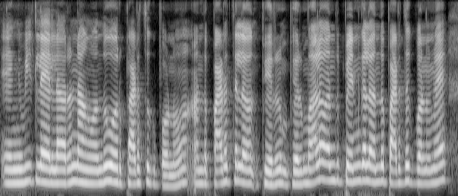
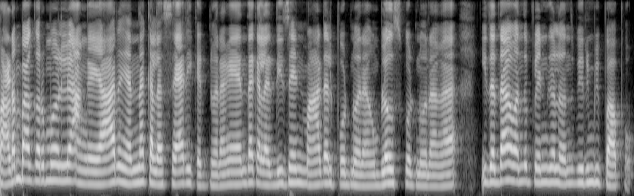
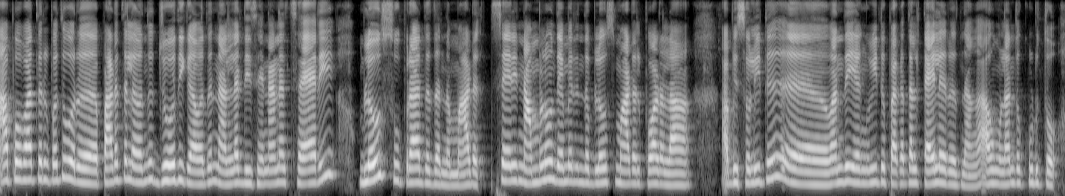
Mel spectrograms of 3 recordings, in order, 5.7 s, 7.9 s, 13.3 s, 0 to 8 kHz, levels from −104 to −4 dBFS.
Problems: none marked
